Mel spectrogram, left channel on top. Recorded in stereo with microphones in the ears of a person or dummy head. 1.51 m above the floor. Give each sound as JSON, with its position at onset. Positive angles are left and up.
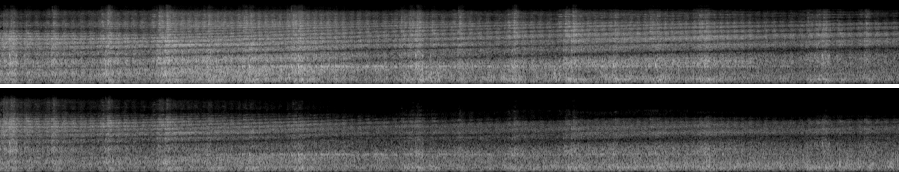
{"t": 0.0, "sound": "a motorcycle", "side_deg": 20}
